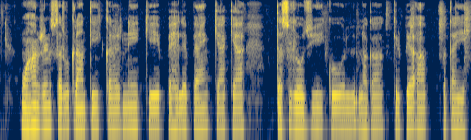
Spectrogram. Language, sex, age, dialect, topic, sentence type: Hindi, male, 18-24, Garhwali, banking, question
